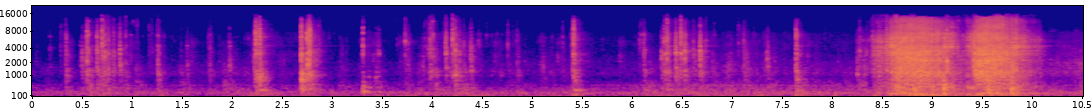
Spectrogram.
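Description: A domestic knitting machine working a lace stitch adapted from hand knitting, giving scattered light clicks and ticks from its mechanism, then two louder sliding whooshes of the carriage near the end, close and quiet.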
